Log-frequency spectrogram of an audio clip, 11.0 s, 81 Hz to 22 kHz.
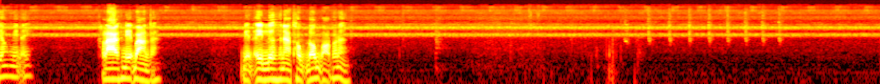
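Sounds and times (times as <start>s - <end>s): light even ticks: 7.5s - 10.0s.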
